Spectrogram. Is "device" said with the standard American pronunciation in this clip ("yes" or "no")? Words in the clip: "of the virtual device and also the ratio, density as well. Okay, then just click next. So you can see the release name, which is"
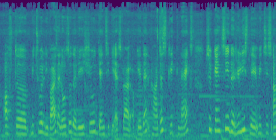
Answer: yes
